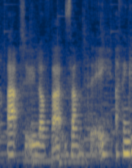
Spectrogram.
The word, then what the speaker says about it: Xanthi: It's definitely still in the unique names, and that is the name Xanthi, and Xanthi spelt with an X rather than what I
